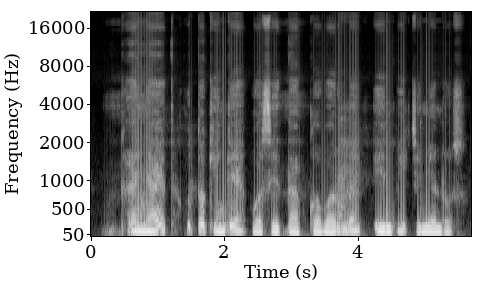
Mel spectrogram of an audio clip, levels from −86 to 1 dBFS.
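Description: Throughout, interleaved audio read as planar drops the speech an octave low, doubled and choppy. Each 23.22 ms block is split into halves, leaving a 43.1 Hz stutter.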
